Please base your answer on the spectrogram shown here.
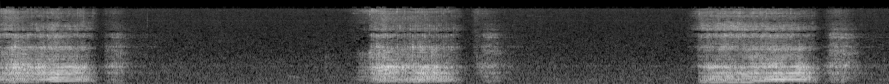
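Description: Loud, harsh rattling snores on each breath in, with a short breath out after each, about 19 breaths a minute: heavy snoring.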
